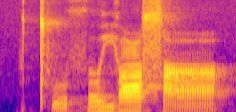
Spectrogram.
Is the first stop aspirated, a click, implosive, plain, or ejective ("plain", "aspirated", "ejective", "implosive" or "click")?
ejective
